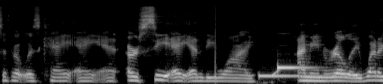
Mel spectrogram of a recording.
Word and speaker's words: Kandi: Oh, You just have to because spell it's it. a K and ends K-A-N-D-I. with, it's Yeah, candy.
